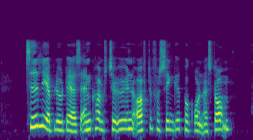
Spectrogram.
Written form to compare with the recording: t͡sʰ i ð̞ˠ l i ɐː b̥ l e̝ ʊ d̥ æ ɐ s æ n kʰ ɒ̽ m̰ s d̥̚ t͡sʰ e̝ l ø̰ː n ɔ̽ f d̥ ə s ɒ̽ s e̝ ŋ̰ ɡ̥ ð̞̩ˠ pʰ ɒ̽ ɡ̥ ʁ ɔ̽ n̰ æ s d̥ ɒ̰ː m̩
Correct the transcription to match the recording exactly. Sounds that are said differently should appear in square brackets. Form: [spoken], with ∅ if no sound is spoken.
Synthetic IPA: t͡sʰ i ð̞ˠ l i ɐː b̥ l e̝ ʊ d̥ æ ɐ s æ n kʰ ɒ̽ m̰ s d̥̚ t͡sʰ e̝ l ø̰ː n [ɒ̽] f d̥ ə [f] ɒ̽ s e̝ ŋ̰ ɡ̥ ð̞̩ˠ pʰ ɒ̽ ɡ̥ ʁ ɔ̽ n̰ æ s d̥ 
